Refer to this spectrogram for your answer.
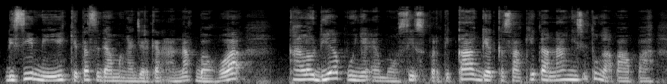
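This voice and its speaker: A woman talks through parenting advice in a casual, reassuring monologue. Her voice sits fairly low but moves through a wide, lively range of pitch, and faint noise hums behind her. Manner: expressive, acts out parents' remarks in quoted voices.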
